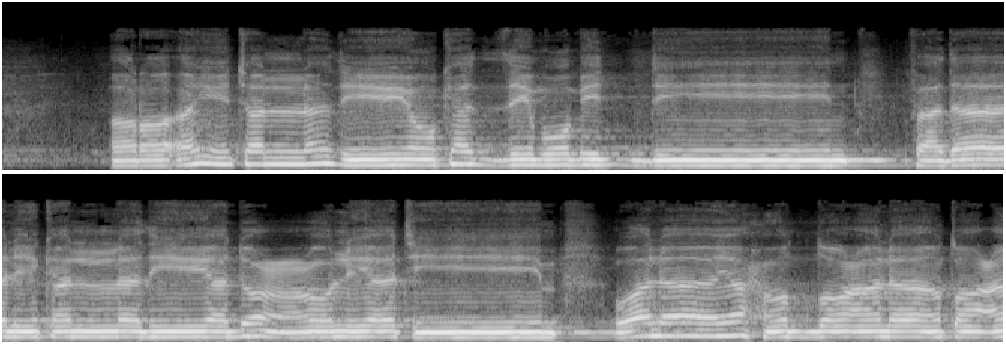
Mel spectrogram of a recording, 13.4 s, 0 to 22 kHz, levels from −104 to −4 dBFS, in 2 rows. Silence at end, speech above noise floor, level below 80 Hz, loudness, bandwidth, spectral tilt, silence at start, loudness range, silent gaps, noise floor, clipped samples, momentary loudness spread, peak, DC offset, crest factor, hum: 0 s; 32 dB; -56 dBFS; -19 LUFS; 6.2 kHz; -8.5 dB/octave; 0.7 s; 2 LU; none; -51 dBFS; under 0.1%; 5 LU; -10 dBFS; under 0.1%; 8 dB; none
